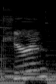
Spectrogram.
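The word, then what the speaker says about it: Kirin: it is next level yeah I is it pronounced Kieran mhm Kieran I had the Kieran beer um a good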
